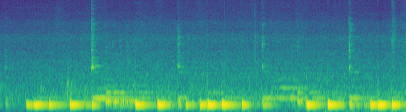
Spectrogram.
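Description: Handpan (hang drum) played by hand: a low note struck over and over in a quick, even rhythm, with higher ringing notes above it and a few sharp taps.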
